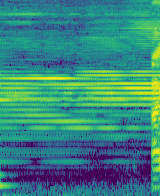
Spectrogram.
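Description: A steady musical drone of many sustained tones fills a pause between sung Sanskrit verse lines. The singing voice trails off just after the start and comes back in near the end.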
